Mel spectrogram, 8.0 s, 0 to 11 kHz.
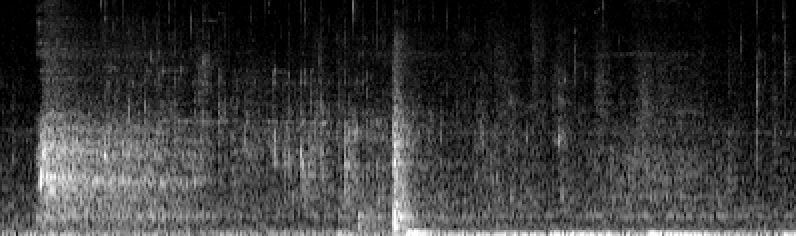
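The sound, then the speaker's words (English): Tea brewed at 55 degrees Celsius (135 Fahrenheit) pours steadily from a hot teapot into a cup, a soft continuous liquid trickle with a brief clink partway through, lasting several seconds without any talking. “And let's pour it.”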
